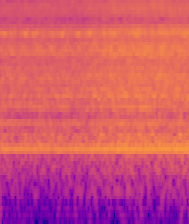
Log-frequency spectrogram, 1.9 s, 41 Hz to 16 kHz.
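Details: 2007 Honda Pilot 4x4 idling with a failed, non-charging alternator and the battery at 12.66 V: a steady mid-pitched whine over a hiss, suspected to be alternator bearings, unconfirmed; a rebuilt alternator was bought.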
